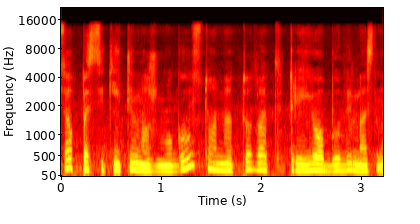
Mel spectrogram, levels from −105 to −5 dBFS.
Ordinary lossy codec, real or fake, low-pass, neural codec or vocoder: AAC, 64 kbps; fake; 14.4 kHz; codec, 44.1 kHz, 2.6 kbps, SNAC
